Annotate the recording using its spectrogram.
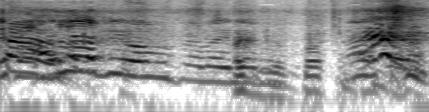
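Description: A high-pitched voice trailing off in drawn-out notes, then a short questioning "Eh?" near the end.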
